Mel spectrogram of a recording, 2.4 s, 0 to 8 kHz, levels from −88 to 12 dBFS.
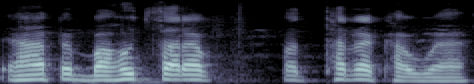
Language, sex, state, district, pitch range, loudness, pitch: Hindi, male, Jharkhand, Garhwa, 155-180 Hz, -16 LUFS, 170 Hz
